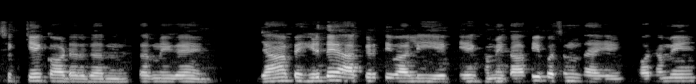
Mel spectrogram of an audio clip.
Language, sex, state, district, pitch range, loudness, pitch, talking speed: Hindi, male, Uttar Pradesh, Gorakhpur, 140-160 Hz, -16 LUFS, 145 Hz, 165 wpm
